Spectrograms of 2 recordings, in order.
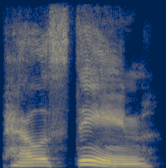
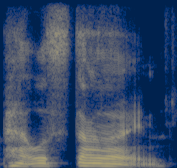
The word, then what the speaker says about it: Palestine: It's Palestine, not Palestine.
